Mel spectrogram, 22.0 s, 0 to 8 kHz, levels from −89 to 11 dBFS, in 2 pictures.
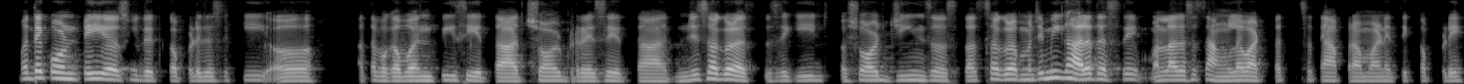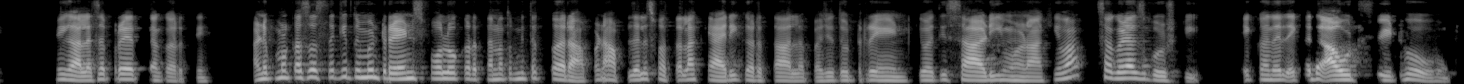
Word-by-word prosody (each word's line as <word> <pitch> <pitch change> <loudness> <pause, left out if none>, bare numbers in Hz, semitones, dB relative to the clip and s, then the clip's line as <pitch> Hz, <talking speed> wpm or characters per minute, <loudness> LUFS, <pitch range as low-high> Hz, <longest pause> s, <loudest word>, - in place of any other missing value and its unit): मग 210 +2 -2
ते 235 - +9
कोणतेही 205 -3 +4
असू 175 -1 +3
देत 150 -2 -1
कपडे 145 -1 -5
जसं, 145 +1 -13
की 155 +2 -11
अ, - - -5 0.6
आता 155 - -7
बघा 140 -1 0
वन 145 0 +2
पीस 155 -1 -5
येतात, 130 -2 +2
शॉर्ट 145 0 -1
ड्रेस 135 +1 -3
येतात 125 -2 -2
म्हणजे 140 +6 -4
सगळंच 180 -8 +5
जसं 140 +2 -8
की 145 +2 -6 0.2
शॉर्ट 155 +2 0
जीन्स 155 0 -5
असतात 145 +1 -3
सगळं, 185 -1 +3
म्हणजे 175 +4 -2
मी 235 +2 +3
घालत 190 -3 +7
असते 185 0 -3
मला 160 +1 +2
जसं 170 - -9
चांगलं 145 +2 0
वाटतं 145 -1 0
तसं 155 - -17
त्याप्रमाणे, 135 -1 -2
ते 140 +2 -12
कपडे 140 0 -6 0.5
मी 180 - -2
घालायचा 150 +3 +3
प्रयत्न 185 -4 +1
करते. 130 -3 -8 0.4
आणि 200 +3 +2
मग 240 0 0
कसं 240 +2 0
असतं 250 0 -2
की 265 - -4
तुम्ही 255 0 +3
ट्रेंड्स 205 0 +5
फॉलो 205 0 +2
करताना 185 -2 -4
तुम्ही 200 +1 -5
ते 215 - -7
करा. 165 -8 +3
पण - - -6
आपल्याला 165 +4 -1
स्वतःला 170 -1 -2
कॅरी 150 +2 +3
करता 145 -4 -4
आला 130 -1 -2
पाहिजे 130 +2 -7
तो 150 - -4
ट्रेंड 145 -3 0
किंवा 155 -1 -3
ती 170 - -7
साडी 155 0 +3
म्हणा 140 -3 -1
किंवा 235 +8 0 0.2
सगळ्याच 215 -3 +3
गोष्टी. 145 -6 -6 0.3
एखाद्याला 165 -3 -1
एखादा 140 - +4
आउटफिट 165 -1 +4
हो, 175 -3 -1
हो. 120 -2 -13
155 Hz, 200 wpm, -24 LUFS, 140-185 Hz, 0.6 s, ते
